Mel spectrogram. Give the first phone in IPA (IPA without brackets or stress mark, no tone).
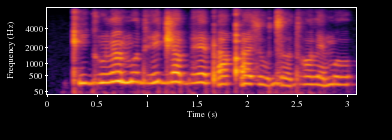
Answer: kʼ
